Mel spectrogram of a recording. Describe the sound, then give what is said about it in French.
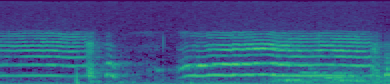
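A newborn baby cries in sustained, high-pitched wails, two long cries separated by a brief catch of breath, loud and piercing with no talking over them. “Les cris que vous entendez ne sont pas ceux d'une victime, mais tout au contraire, les cris vainqueurs d'un nouveau-né qui vit, qui lutte et qui veut vivre.”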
